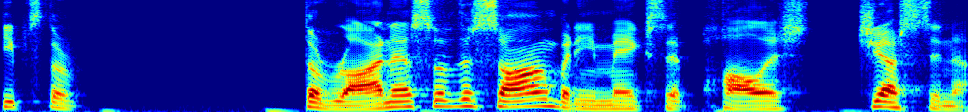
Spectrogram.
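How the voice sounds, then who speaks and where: A man's plain, everyday voice at medium pitch, with lively intonation, a moderate pace and a dry, close sound with no echo. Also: very clean recording, silent background. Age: 20s. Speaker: musician. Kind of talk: casual interview chat.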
